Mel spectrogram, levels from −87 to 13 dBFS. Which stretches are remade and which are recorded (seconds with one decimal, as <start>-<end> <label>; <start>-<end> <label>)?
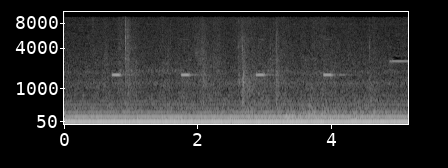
0.0-5.2 recorded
